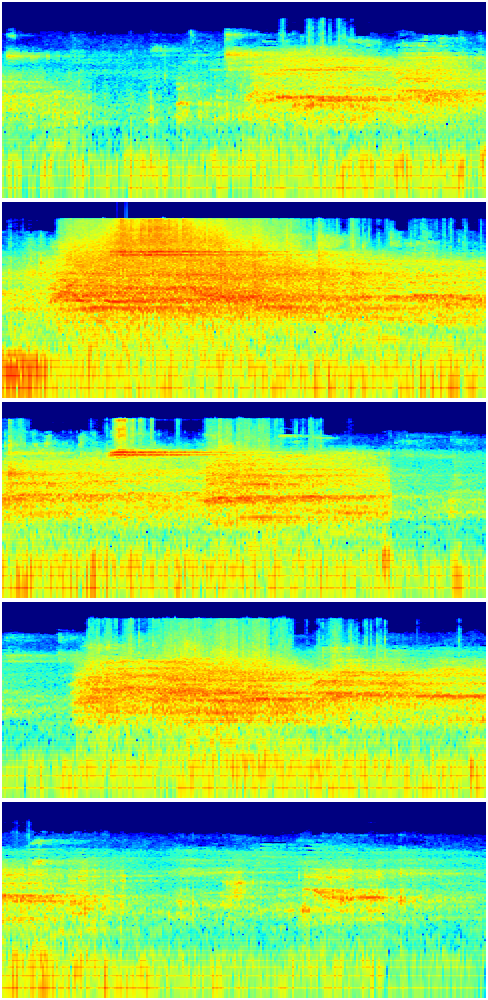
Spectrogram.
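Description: Handball match play in an echoing sports hall: the ball bouncing on the court while players and spectators shout. A louder stretch of shouting and noise comes about five seconds in.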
